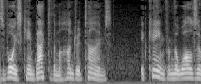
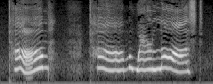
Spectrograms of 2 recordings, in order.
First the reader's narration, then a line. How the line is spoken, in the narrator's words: cried Becky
